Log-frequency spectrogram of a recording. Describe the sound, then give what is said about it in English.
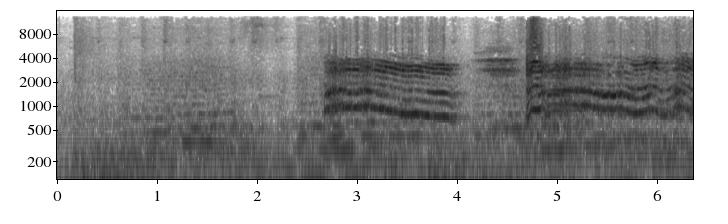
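A dog standing on its hind legs, made to give the sound on cue for a treat, lets out two drawn-out, wavering high cries that sound oddly like a goat's bleat, the second starting with a sharp yelp, over a steady murmur of background noise. “You are, in fact, totally wrong. No. No way. That is, in fact, a dog.”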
